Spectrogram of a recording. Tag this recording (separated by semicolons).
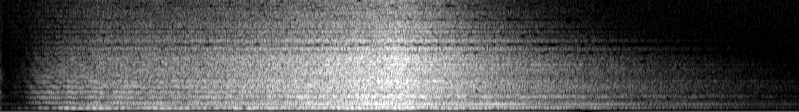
horror; drone; creepy; stinger; strings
